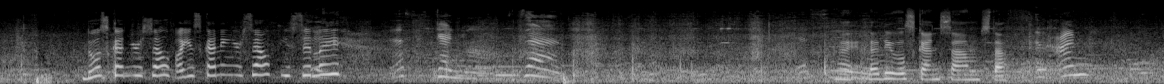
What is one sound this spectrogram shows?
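A young girl giggles.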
